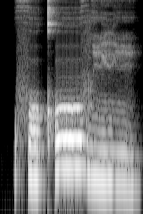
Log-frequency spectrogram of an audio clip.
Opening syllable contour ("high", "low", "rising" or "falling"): low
